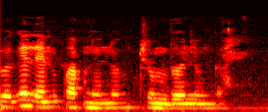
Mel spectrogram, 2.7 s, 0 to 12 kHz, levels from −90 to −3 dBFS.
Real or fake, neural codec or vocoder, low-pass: real; none; 7.2 kHz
